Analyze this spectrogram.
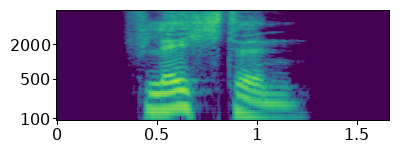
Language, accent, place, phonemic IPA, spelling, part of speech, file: German, Germany, Berlin, /ˈflɛçtən/, Flechten, noun, De-Flechten.ogg
- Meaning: 1. gerund of flechten 2. plural of Flechte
